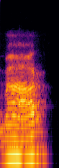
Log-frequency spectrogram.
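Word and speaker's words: Maher: disparos se llama Robert se escribe maer con h intercalada se pronuncia Robert mar es ya digo el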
